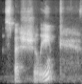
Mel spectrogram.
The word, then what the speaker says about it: especially: and we'll see what they have to say especially and so what they're showing is the especially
